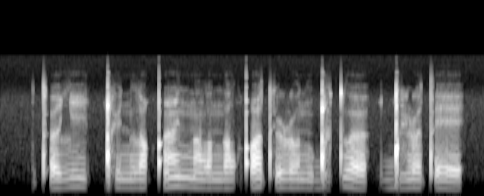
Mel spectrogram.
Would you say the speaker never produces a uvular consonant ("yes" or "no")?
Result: no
